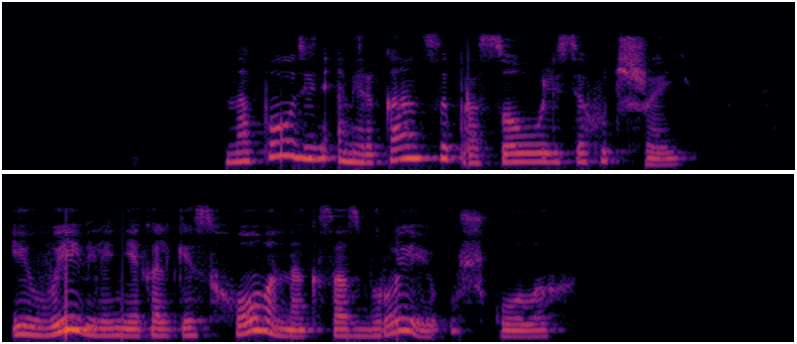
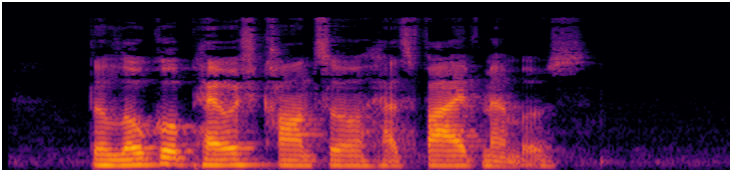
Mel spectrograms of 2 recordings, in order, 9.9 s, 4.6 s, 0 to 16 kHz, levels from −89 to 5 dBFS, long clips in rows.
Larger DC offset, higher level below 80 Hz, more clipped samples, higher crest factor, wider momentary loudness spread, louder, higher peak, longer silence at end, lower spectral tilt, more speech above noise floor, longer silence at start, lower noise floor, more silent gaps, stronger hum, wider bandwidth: neither; second, -80 dBFS vs -54 dBFS; neither; about the same, 18 dB vs 18 dB; second, 11 LU vs 14 LU; second, -42 LUFS vs -20 LUFS; second, -24 dBFS vs -2 dBFS; first, 1.4 s vs 0.95 s; second, -5 dB/octave vs -6.5 dB/octave; first, over 49 dB vs 41 dB; first, 1.4 s vs 0.55 s; first, under -90 dBFS vs -61 dBFS; neither; neither; second, 8 kHz vs 11.5 kHz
